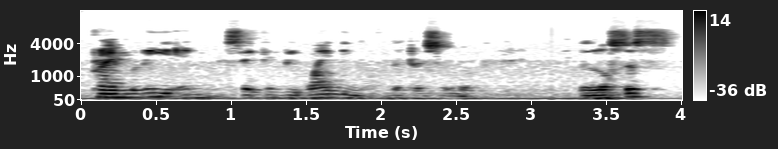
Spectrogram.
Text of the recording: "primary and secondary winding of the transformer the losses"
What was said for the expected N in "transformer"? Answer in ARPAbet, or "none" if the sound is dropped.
none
